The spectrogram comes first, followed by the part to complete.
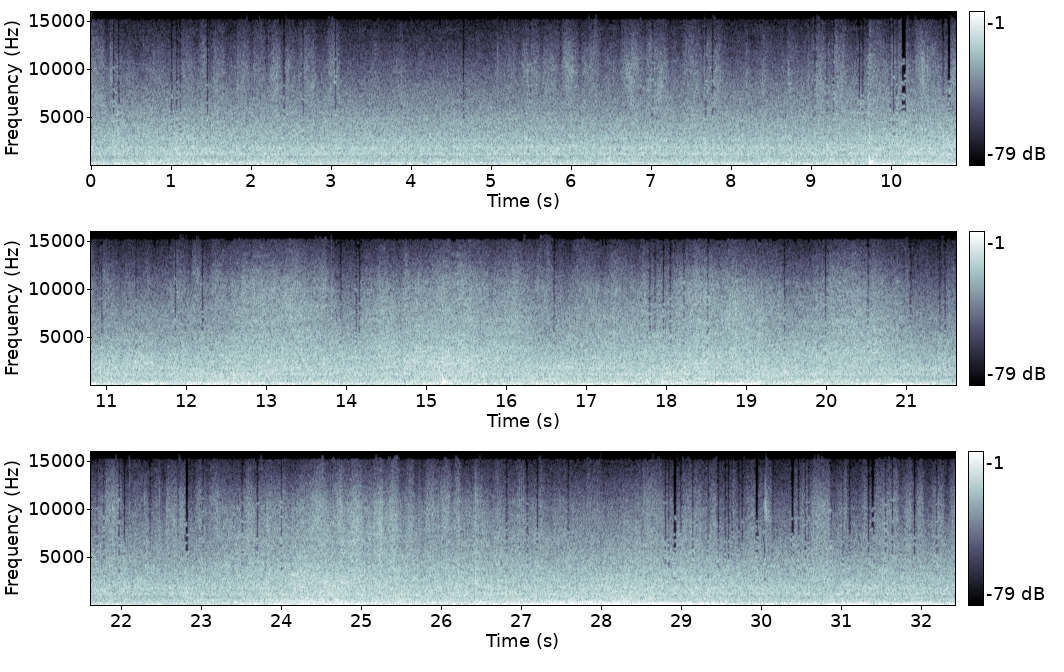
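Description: Steady hiss of rain falling, with two sharp clicks about ten and fifteen seconds in and some low rumbling in the second half.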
